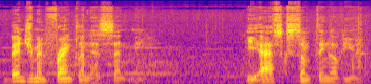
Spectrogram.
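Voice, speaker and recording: An actor playing a grave, determined young warrior in a video game, speaking tersely and formally. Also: male voice, on the low side, moderate pace, a bit bright, soft background music, close to an everyday voice. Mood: firm. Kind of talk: dramatic video game acting.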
